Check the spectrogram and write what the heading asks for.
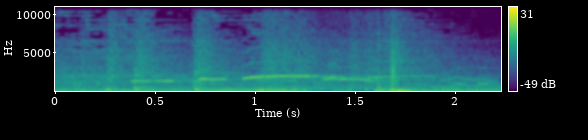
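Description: A folk band plays an instrumental passage. A high whistled melody slides between notes over sustained low chords, with a bass-drum beat near the end.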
